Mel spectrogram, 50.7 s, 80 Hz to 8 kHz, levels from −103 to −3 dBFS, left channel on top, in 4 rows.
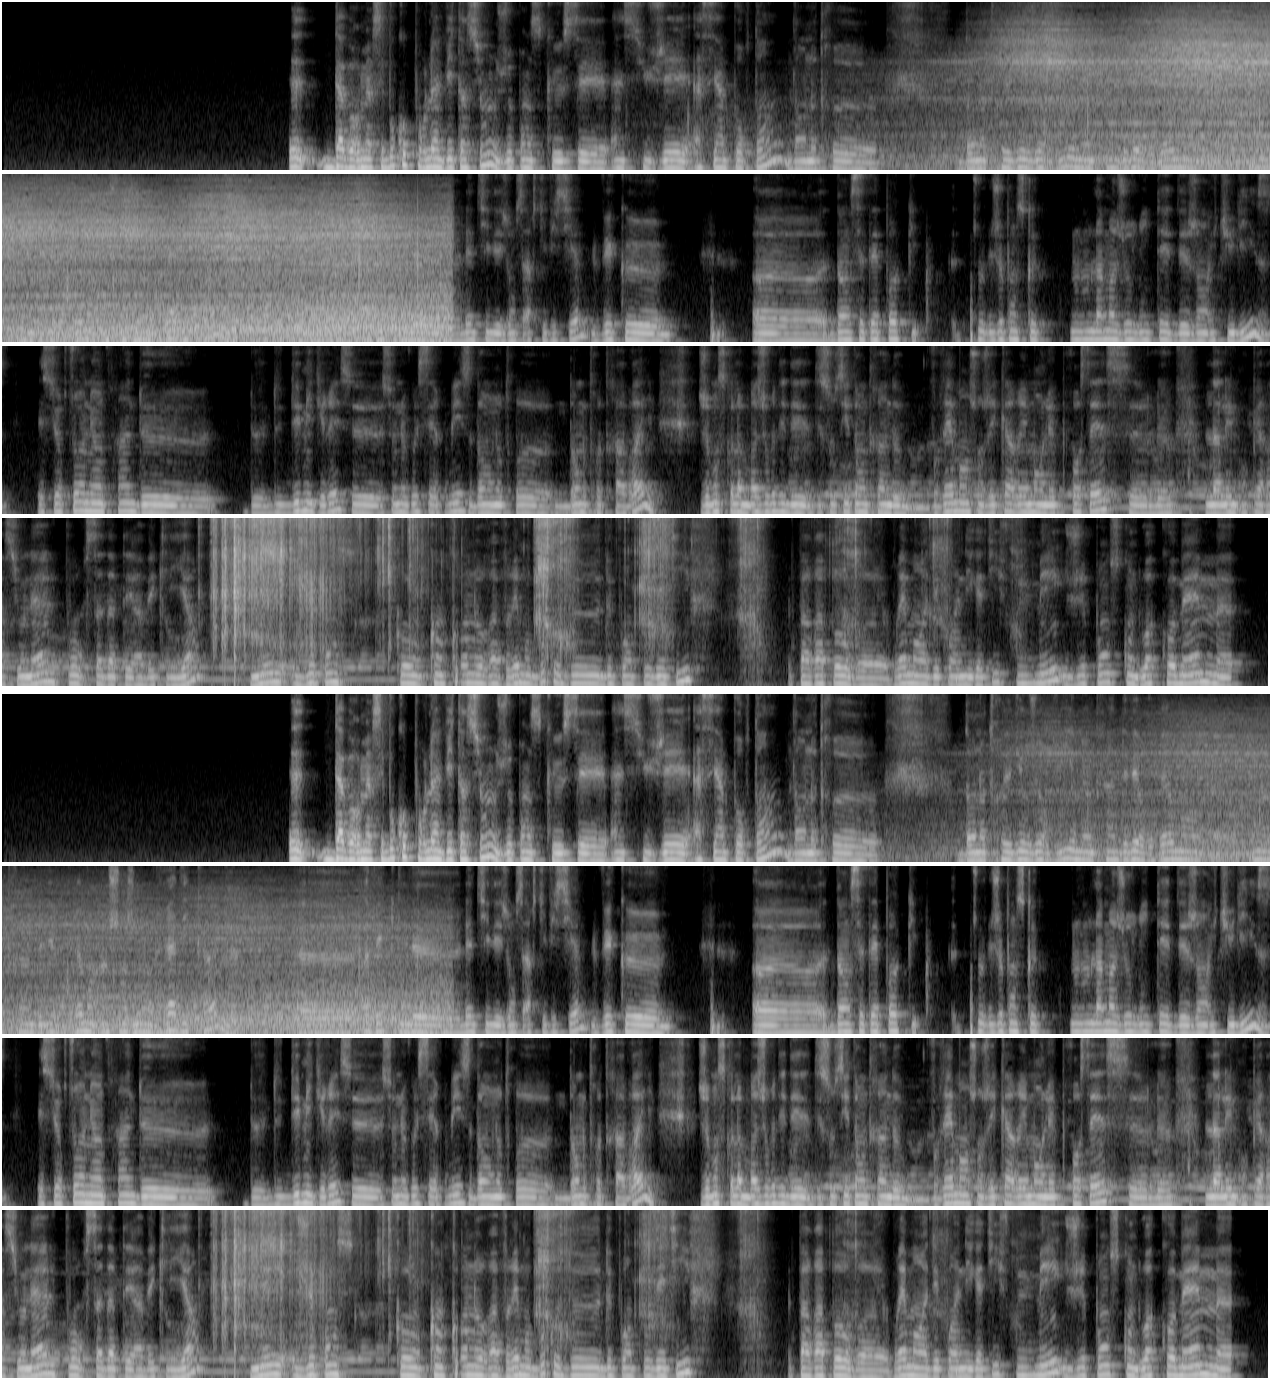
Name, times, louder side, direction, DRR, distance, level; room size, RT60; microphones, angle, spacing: voice 1, 2.9-15.1 15.6-19.4 19.8-19.9 20.2-21.9 22.2-23.1 23.4-25.4 25.7-27.5 27.8-40.1 40.5-41.5 42.0-45.2 46.0-50.3, right 3 dB, 35° right, 0.7 m, -35 dB
sound 1, 6.8-6.9 7.5-17.2, left 6 dB, 85° left, 0.7 m, -36 dB
sound 2, 33.2-42.0, right 3 dB, 85° right, 3.2 m, -51 dB
Chewing mastication, 40.0-42.6 42.9-43.0 43.2-43.9 44.3-44.9 45.4-45.7 46.3-46.6 47.3-47.5 47.9-48.0 48.1-48.2, left 6 dB, 25° left, 0.9 m, -35 dB
17.0 x 8.3 x 6.3 m
head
